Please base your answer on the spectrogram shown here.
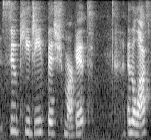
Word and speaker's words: Tsukiji: Tsukiji. Tsukiji Fish Market.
